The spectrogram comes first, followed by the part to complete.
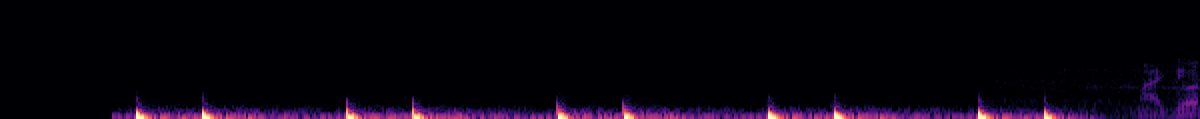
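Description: Heartbeat sound effect: five slow, deep lub-dub double beats about a second apart over a low hum, starting about half a second in and stopping just before the end.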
